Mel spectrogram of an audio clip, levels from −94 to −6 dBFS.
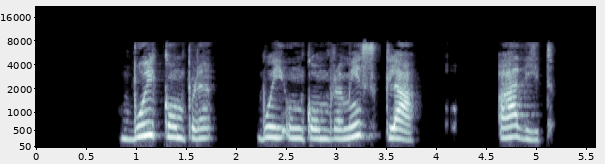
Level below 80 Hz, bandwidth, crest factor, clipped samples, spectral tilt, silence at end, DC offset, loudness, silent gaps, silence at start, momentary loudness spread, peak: -68 dBFS; 8 kHz; 18 dB; under 0.1%; -2 dB/octave; 0.45 s; under 0.1%; -17 LUFS; 1.82-2.20 s, 3.45-3.49 s, 3.86-4.07 s, 4.21-4.61 s; 0.85 s; 16 LU; -2 dBFS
